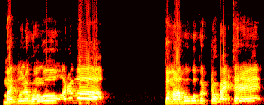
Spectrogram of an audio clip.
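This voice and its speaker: A man's voice: sits high, fairly even intonation, measured pace, fairly bright tone, poor audio. A man with a Rajasthani accent voicing a sly, scheming village headman who lays out his plan in a bossy rant.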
